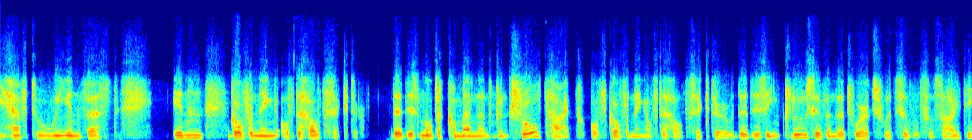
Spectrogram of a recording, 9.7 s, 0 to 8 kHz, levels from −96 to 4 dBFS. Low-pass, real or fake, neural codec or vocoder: 7.2 kHz; real; none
